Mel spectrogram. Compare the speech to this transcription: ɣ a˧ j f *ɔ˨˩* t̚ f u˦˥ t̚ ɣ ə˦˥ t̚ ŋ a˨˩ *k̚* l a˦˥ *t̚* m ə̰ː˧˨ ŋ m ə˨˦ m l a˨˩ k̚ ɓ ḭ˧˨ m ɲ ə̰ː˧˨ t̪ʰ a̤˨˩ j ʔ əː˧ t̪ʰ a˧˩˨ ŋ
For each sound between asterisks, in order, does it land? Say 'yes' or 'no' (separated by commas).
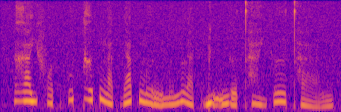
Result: yes, yes, no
